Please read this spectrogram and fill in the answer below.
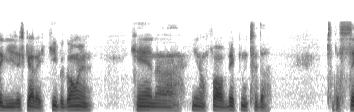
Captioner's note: none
